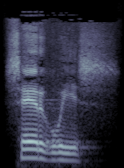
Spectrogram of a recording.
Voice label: "servis", latin; santillana

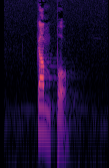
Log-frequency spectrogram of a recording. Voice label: "campo", Latin; santillana

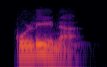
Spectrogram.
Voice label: "culina", latin; santillana

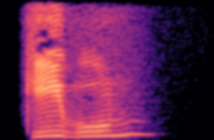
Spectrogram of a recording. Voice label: "cibum", latin; santillana

